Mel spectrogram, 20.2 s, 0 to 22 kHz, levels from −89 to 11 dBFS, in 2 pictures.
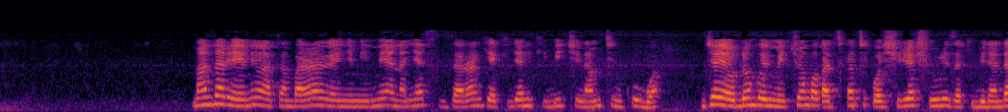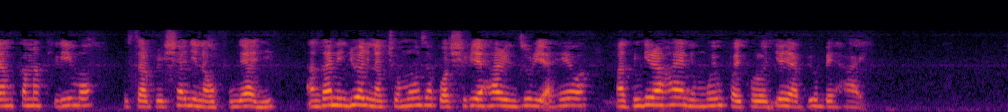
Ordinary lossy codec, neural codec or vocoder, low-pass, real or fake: MP3, 32 kbps; vocoder, 22.05 kHz, 80 mel bands, WaveNeXt; 7.2 kHz; fake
